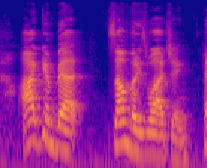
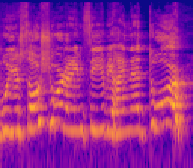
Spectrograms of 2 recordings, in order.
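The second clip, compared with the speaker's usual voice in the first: teasing daughter; 11 semitones higher, 6 dB louder than usual. Retold or imitated.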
